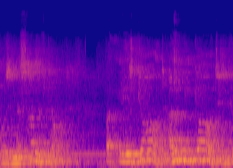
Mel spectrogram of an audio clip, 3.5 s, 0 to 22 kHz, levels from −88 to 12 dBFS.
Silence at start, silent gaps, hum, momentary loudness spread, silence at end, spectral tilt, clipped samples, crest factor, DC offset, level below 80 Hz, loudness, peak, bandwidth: 0 s; none; none; 13 LU; 0 s; -8 dB/octave; under 0.1%; 14 dB; under 0.1%; -62 dBFS; -23 LUFS; -8 dBFS; 9.4 kHz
